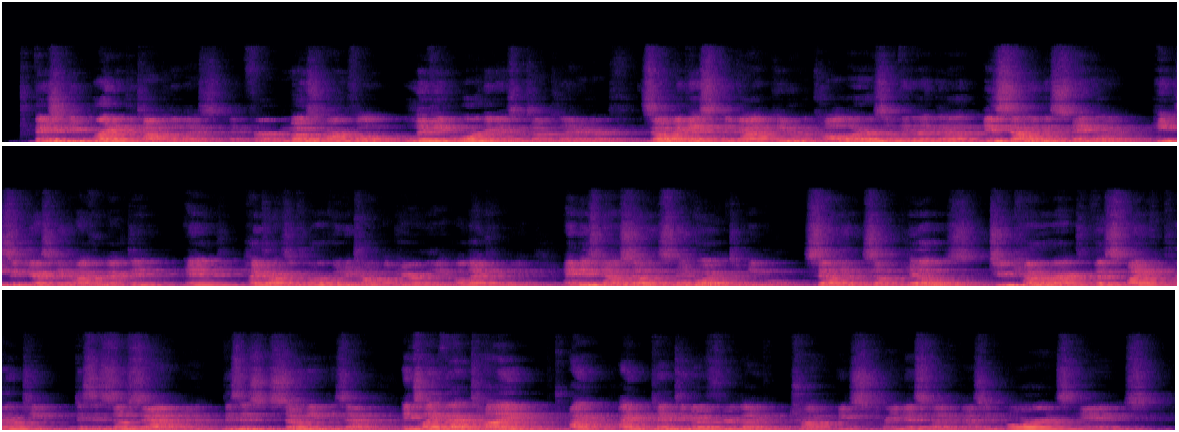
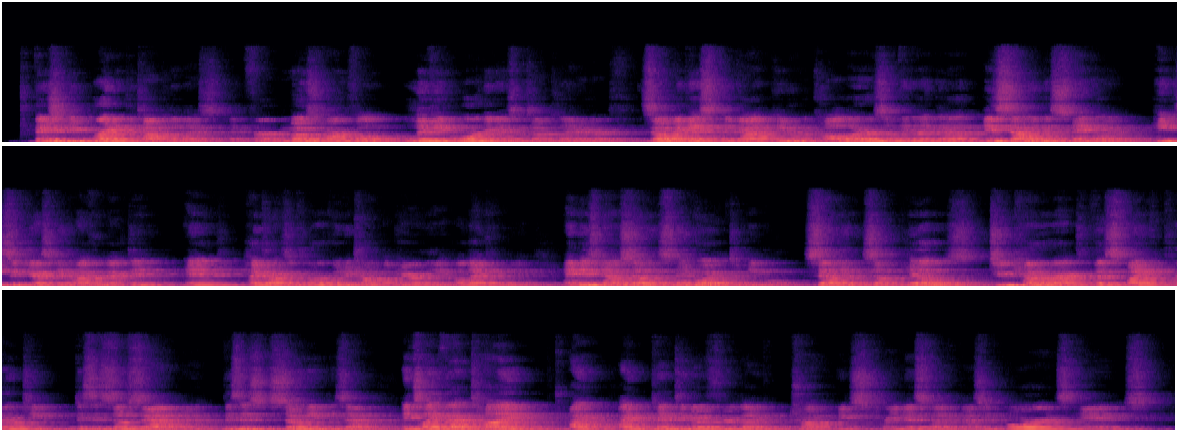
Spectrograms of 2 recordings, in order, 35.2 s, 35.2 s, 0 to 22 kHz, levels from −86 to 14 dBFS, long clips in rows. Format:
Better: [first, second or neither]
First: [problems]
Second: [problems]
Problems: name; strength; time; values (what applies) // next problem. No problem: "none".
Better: neither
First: off-mic speech; far // room echo; strong; dies away in 1.4 s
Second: off-mic speech; far // room echo; strong; dies away in 1.4 s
